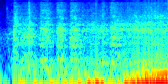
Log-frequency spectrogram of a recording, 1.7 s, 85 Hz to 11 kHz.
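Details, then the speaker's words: B7 Audi A4 2.0T EA113 after low-pressure fuel pump gasket replacement, ignition cycled five times to build pressure. Brief crank, quick catch, low idle slightly rough as the car has been doing lately, settling quickly; healthy start. "So we are started. It is running a little rough, but that's for whatever reason this car's been doing. It's more or less idled out already, actually."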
